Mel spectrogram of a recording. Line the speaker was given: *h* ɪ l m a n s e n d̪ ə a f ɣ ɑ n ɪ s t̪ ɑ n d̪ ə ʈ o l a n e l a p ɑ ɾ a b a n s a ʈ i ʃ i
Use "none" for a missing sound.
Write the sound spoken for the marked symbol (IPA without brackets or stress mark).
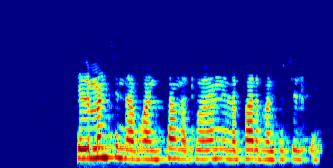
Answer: h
